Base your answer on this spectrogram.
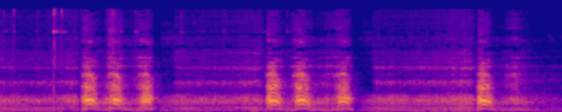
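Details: Tibetan Mastiff (Bhote Kukur) barks angrily in quick groups of three deep woofs, then a single bark, over a constant low droning hum.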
